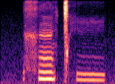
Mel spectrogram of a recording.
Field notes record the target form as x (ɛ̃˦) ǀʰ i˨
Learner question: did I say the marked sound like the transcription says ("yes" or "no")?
yes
